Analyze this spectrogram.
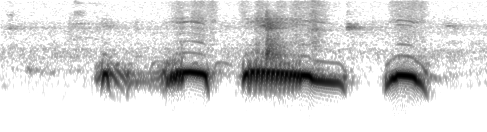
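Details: Spotted dove kept as a decoy bird, calling in the morning: four clear, low hooted coos. The first is short, the next rises and dips, the third is longest and slides down at its end, and a brief arched coo closes the phrase.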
